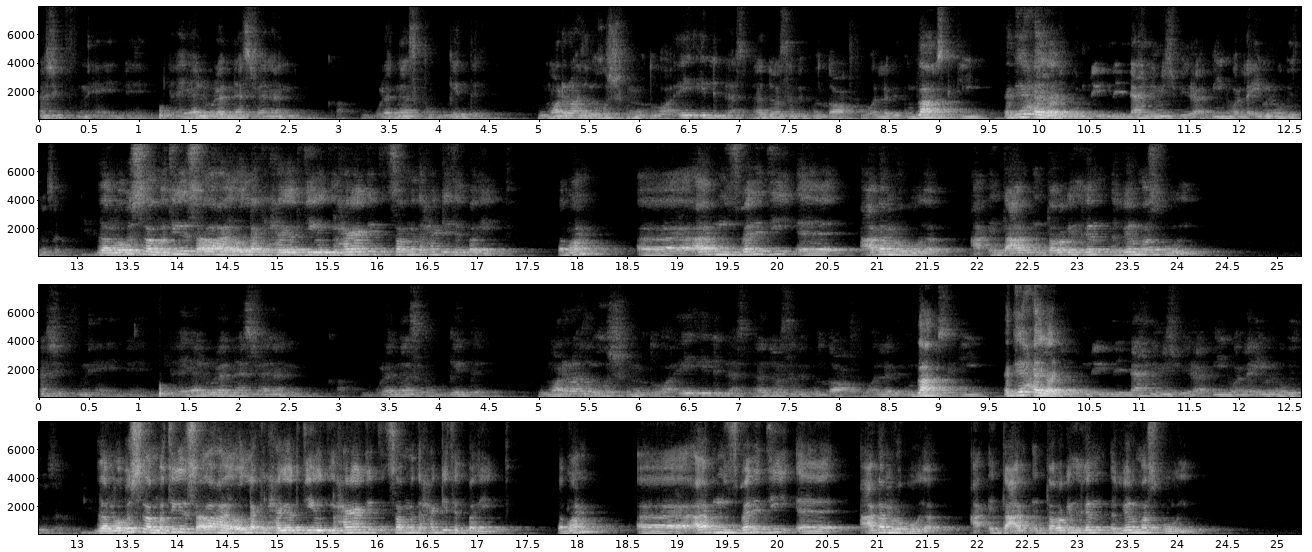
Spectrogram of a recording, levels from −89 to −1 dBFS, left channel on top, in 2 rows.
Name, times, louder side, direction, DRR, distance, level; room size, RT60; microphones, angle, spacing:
voice 1, 0.0-2.6 3.0-4.5 5.0-9.4 9.9-12.9, left 3 dB, 60° left, 2 dB, 0.5 m, -35 dB
voice 2, 9.6-10.2 13.0-17.2 17.8-18.2 18.6-21.6 21.9-24.3, right 3 dB, 50° right, 5 dB, 0.3 m, -23 dB
2.4 x 2.2 x 2.9 m, 0.76 s
head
